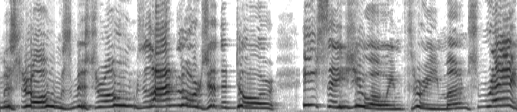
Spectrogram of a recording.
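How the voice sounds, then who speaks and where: A woman puts on a character voice pitched extremely high, talking at a fairly slow pace with very wide swings in pitch. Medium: audio drama. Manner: chatty, muddled.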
